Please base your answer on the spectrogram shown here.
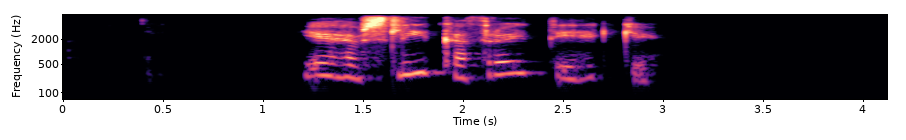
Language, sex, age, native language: Icelandic, female, 20-29, Icelandic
